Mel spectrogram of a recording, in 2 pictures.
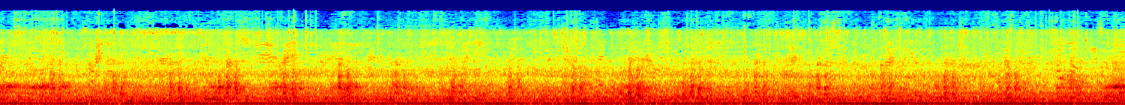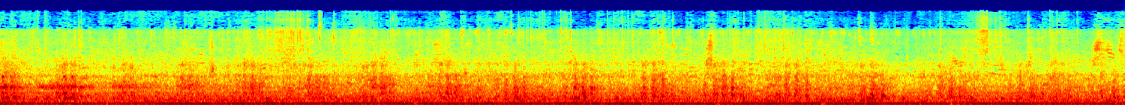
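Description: Siemens-built BTS Skytrain EMU-A train running between stations, heard from inside the car: a steady low hum with rolling noise over it, with faint voices now and then.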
